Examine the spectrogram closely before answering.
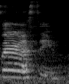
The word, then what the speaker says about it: Cersei: That's the pronunciation, Cersei.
